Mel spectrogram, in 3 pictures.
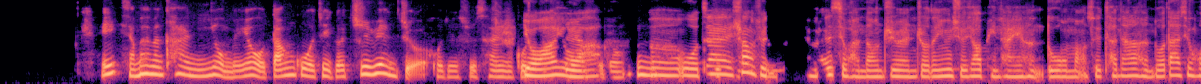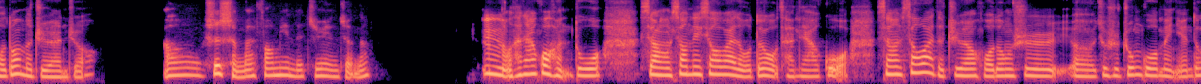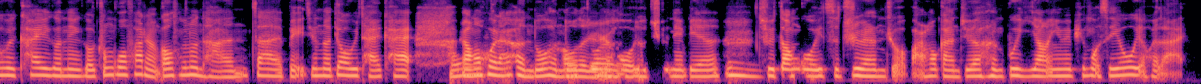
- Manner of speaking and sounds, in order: unintelligible speech; unintelligible speech; other background noise; tapping
- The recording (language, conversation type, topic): Chinese, podcast, 你愿意分享一次你参与志愿活动的经历和感受吗？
